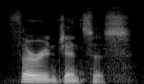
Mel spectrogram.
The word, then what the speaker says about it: Bacillus thuringiensis: At the base of this product, I have learned, is Bacillus thuringiensis. That second word is said a bit differently than how it's spelled. Thuringiensis, thuringiensis.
